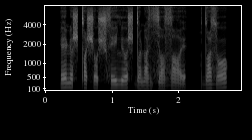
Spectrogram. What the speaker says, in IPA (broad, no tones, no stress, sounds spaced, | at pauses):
ɛ ɳ ə ʃ tˤ i ʃ ɔ ʃ s e lʲ ɔ ʃ dˤ i ɳ a z sʲ ɛ zˤ ɛ | dˤ ʊ z ɔ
